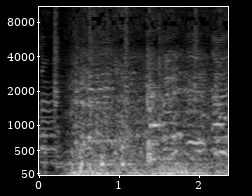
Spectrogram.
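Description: Band music cuts off abruptly, then a murmur of people chatting over a steady low background rumble, with a few fragments of nearby voices.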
